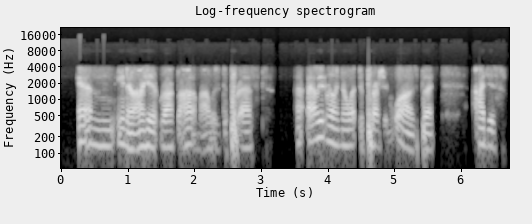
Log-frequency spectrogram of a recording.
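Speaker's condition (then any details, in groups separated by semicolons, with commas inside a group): Voice disorder; progressive voice disorder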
